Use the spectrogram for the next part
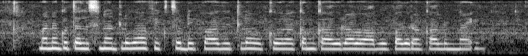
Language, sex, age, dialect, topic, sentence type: Telugu, female, 18-24, Telangana, banking, statement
